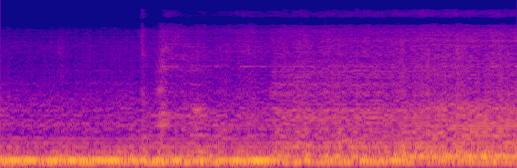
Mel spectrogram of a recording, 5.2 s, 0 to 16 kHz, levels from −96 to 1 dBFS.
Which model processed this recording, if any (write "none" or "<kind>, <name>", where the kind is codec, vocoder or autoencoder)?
vocoder, BigVGAN v2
